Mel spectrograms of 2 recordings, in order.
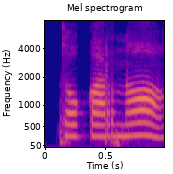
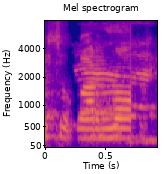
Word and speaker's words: Soekarno: Hei Nah pertama perhatikan perhatikan siapa ini namanya sokarno er Soekarno Insinyur slow no kalian kalau tidak teliti membacanya masih banyak ya yang keliru Yada Soekarno Soekarno sukarso semuanya ada yang jawab ini ternyata ya tadi kurang teliti membaca ini lanjut ini namanya siapa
